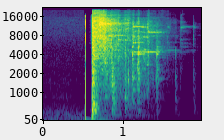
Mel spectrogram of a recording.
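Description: A heavy marble bust strikes a tempered glass wall with one sharp, loud impact, followed by about a second of cascading crackling and tinkling glass that fades to a few last clinks.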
